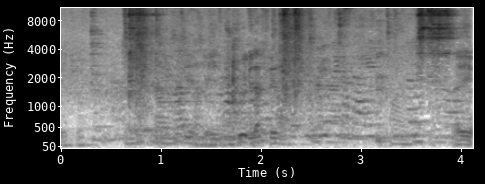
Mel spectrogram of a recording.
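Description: Metal spoons and plates clinking and clattering as food and drink are handed round. There are several sharp clatters, the loudest about three-quarters of a second in and near the end, over low voices.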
